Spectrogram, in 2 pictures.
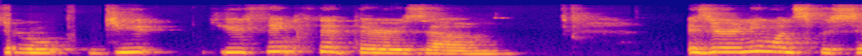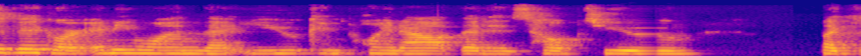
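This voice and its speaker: A woman speaks at a moderate pace with a fairly high pitch. Her voice is somewhat breathy. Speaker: online radio host. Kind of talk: interview. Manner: gentle.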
